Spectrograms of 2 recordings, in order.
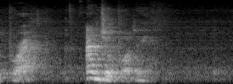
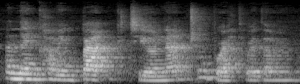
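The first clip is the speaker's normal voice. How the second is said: guided meditation. Acted. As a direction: ease them gently into the breath. Leads a body scan meditation.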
